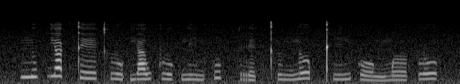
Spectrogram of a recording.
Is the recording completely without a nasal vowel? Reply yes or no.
yes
